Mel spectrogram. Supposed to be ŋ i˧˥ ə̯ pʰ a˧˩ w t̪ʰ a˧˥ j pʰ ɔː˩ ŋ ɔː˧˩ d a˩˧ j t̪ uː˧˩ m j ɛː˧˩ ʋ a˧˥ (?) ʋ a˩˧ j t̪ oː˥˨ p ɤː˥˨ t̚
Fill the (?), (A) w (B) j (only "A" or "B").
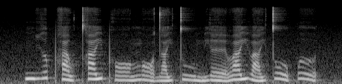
B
